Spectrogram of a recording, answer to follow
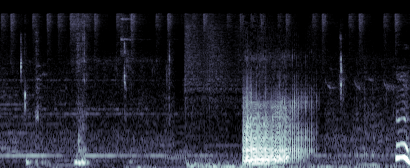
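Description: A loud fart lasting under a second, a little after two seconds in, over soft background music.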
